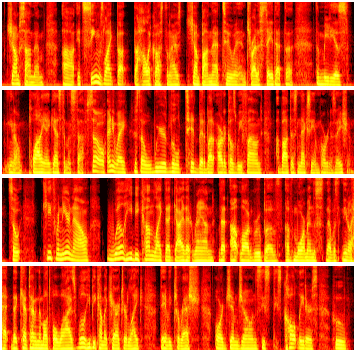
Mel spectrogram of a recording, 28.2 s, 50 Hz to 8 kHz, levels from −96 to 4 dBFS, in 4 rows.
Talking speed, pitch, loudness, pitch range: 190 wpm, 115 Hz, -19 LUFS, 110-130 Hz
